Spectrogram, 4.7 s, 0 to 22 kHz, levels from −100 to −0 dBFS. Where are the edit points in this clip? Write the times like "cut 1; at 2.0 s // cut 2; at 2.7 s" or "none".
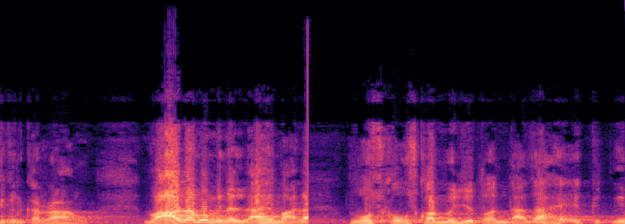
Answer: cut 1; at 2.3 s

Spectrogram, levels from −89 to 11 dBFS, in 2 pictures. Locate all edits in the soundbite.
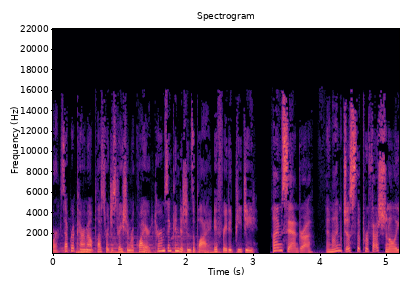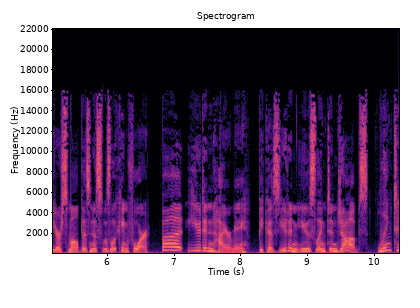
cut 1; at 3.1 s

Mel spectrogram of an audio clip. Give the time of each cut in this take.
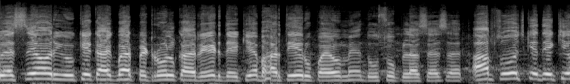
cut 1; at 4.6 s

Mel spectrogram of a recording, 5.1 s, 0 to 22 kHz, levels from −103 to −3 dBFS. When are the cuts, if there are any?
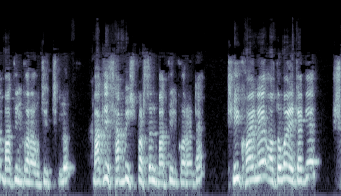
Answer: none

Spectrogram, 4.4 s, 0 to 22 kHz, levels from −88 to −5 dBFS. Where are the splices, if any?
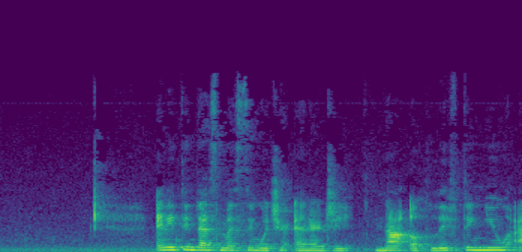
cut 1; at 2.9 s

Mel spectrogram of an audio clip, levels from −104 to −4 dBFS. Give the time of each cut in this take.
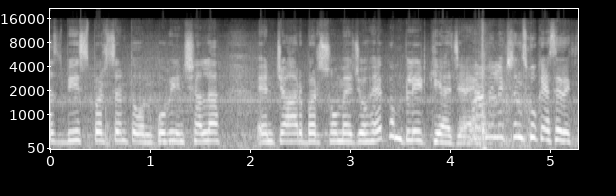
cut 1; at 4.2 s

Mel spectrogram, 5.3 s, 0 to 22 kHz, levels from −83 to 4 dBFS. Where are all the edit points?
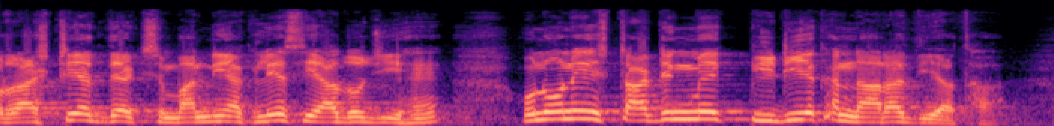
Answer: none

